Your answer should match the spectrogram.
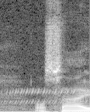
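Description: Frogloks croak in the EverQuest game world, a short, fairly loud burst of bright noise followed by a throaty, buzzing croak, with a brief spoken phrase just before.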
